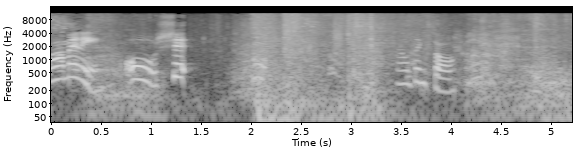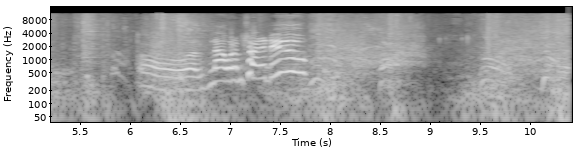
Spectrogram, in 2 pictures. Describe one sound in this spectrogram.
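A heavy axe strikes and clangs in a fight.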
